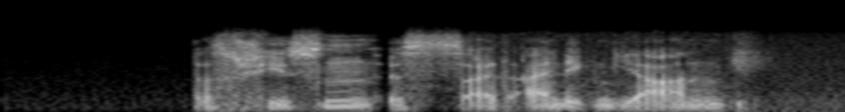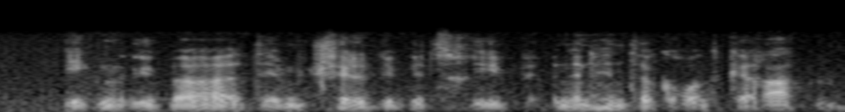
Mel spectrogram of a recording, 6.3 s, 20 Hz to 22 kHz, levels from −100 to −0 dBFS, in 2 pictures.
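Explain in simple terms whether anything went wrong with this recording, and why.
Yes, two things went wrong. The first is the noise suppressor catching up. Around 1.5 s the background noise in the room jumps up. From 1.69 s to 3.63 s that louder noise comes through the speech more strongly than it should, then gradually sinks as the suppressor adjusts, which takes about 1.3 seconds. This is not a change in the room itself. The noise stays steady, and only the amount of cleanup slowly increases until it settles.

The second is a call audio freeze, from 2.76 s to 3.41 s. For about 0.64 seconds the speech stops moving forward. The last sound is stretched into a fading buzz or hiss, and then the audio picks up exactly where it left off. The likely cause is that data packets were held up on the way and the receiver's buffer ran empty. Unlike a dropout, nothing is lost. The audio is simply delayed, with a filler gap inserted.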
